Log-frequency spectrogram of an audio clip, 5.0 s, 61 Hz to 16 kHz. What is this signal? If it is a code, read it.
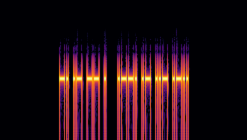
Morse code, heard as a keyed tone, about 34 wpm, 700 Hz. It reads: NAME PAUL
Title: Common QSO Phrases 35wpm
